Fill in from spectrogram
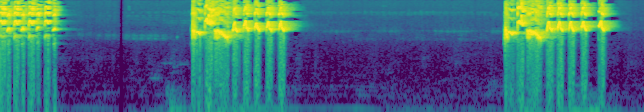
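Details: Orange-headed thrush song used to provoke another thrush into singing: loud bursts of rapid chattering, fluty notes with rich harmonics, each burst lasting one to two seconds with silent gaps between.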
